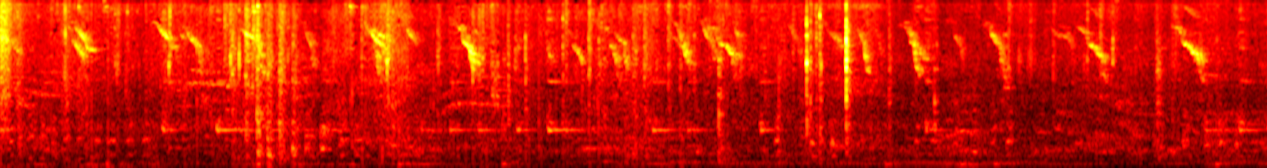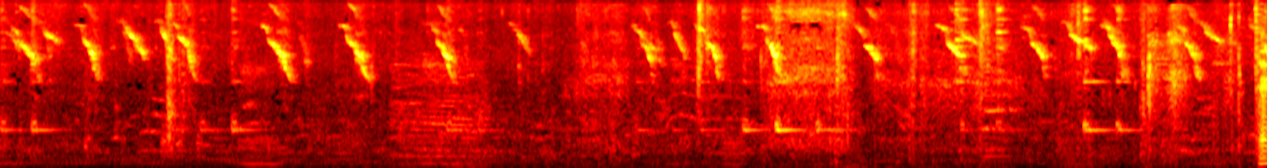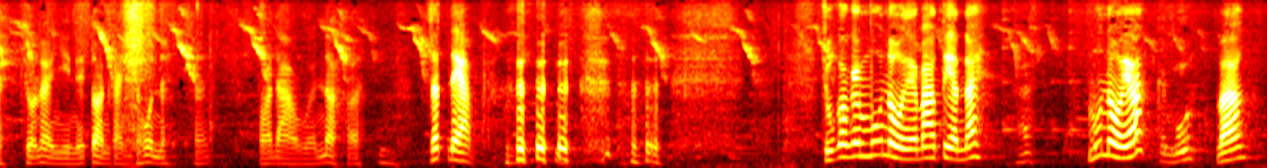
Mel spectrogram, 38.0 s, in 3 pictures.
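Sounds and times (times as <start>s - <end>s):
birds cheeping: 18.7s - 38.0s.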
